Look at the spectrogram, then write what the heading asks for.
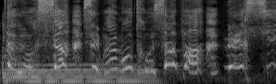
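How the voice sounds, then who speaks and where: An actor voicing a gullible, gluttonous cartoon wild boar who poses as a cat, naive and over-excited. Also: very high voice, unhurried, full character voice. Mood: naive, grateful. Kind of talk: cartoon dub acting. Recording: loud cartoon music behind the voice.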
